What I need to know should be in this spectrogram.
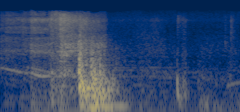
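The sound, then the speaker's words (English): A door is pushed shut with one loud, solid thump. Quieter rustling movement comes before and after it. “He closes the door before Bill can protest.”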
